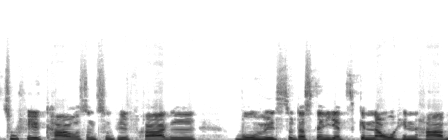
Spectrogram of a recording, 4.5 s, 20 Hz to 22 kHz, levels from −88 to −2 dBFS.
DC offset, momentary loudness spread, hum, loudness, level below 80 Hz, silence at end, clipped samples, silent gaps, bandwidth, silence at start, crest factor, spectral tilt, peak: under 0.1%; 8 LU; none; -20 LUFS; -62 dBFS; 0 s; under 0.1%; none; 11.5 kHz; 0.05 s; 16 dB; -5.5 dB/octave; -4 dBFS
